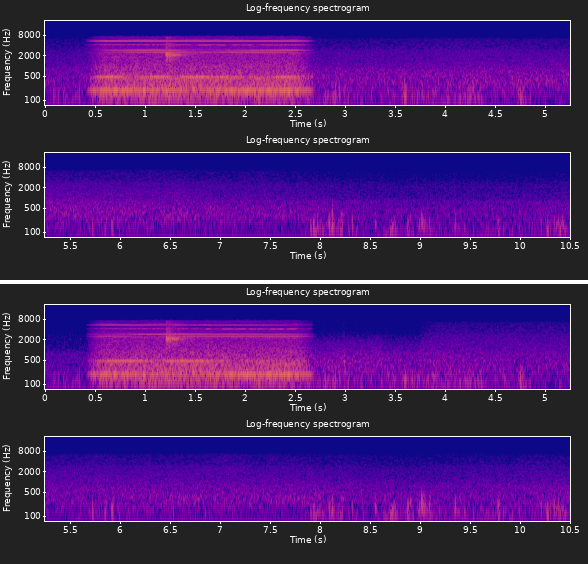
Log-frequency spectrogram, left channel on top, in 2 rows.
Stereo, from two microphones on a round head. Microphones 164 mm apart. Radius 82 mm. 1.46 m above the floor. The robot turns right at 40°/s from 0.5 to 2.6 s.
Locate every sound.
1.2 s a finger snap: 20° left (ahead or behind), 5 m; by 1.3 s 15° left (ahead or behind), 5 m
